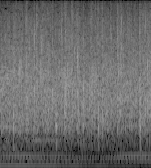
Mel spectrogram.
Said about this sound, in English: I like that. Hey, and while you're in the clapping mood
